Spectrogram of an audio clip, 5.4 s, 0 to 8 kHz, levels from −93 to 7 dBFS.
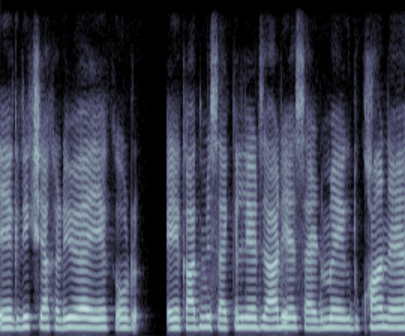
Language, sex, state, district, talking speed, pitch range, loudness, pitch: Rajasthani, male, Rajasthan, Nagaur, 200 wpm, 215-225 Hz, -16 LUFS, 215 Hz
